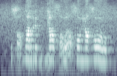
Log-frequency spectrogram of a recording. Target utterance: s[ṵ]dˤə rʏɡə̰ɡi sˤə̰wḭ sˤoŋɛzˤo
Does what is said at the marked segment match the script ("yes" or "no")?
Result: no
